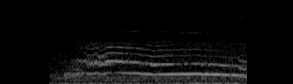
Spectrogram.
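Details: Pet Siamese cat giving one long, wavering meow of about two seconds, a steady drawn-out tone that sags slightly toward its end, indoors with no other sounds.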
